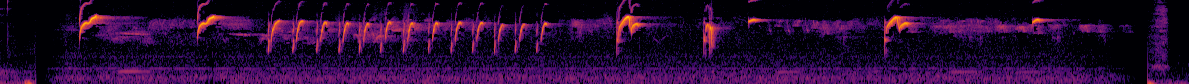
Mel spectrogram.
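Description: A Cordilleran flycatcher's high, rising call notes repeat several times with pauses, broken by a rapid series of about a dozen short, even chips in the middle; clear and alone with no talking.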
